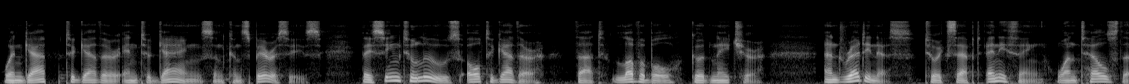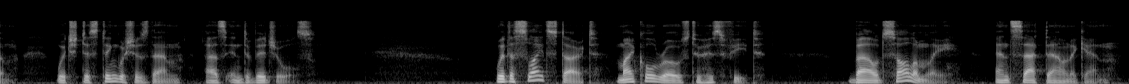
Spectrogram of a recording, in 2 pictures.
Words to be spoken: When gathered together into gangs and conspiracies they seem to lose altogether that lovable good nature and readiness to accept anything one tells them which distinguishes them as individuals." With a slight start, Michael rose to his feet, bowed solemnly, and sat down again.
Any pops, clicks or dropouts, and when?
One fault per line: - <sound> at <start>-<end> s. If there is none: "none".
- dropout at 0.4-0.6 s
